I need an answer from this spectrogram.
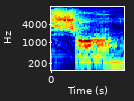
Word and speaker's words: Charme: This is the French word for glamour. It's to charme, not. So, spelled like charm.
